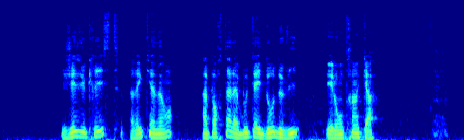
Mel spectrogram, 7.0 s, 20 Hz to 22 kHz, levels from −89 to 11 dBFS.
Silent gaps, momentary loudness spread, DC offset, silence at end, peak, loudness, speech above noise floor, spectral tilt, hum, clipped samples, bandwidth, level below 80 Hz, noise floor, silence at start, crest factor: none; 9 LU; under 0.1%; 1.3 s; -20 dBFS; -38 LUFS; 38 dB; -7.5 dB/octave; none; under 0.1%; 15.5 kHz; -64 dBFS; -75 dBFS; 0.9 s; 18 dB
